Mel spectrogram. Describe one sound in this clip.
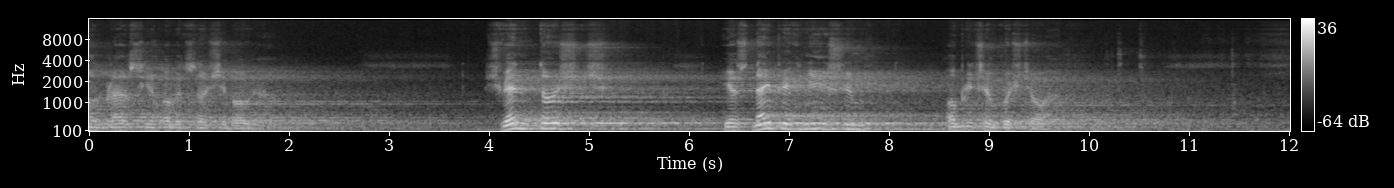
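An elderly man chants slowly through a microphone, echoing in a large hall.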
